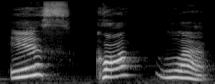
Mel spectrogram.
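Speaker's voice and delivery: escola very slow, CO strongest; drawn-out "escola" with pauses between syllables; stressed syllable demo. Shown as a demonstration. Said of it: "pinte a sílaba tônica".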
